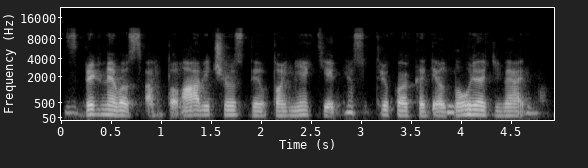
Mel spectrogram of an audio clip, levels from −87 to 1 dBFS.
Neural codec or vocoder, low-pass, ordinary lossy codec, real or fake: autoencoder, 22.05 kHz, a latent of 192 numbers a frame, VITS, trained on one speaker; 9.9 kHz; Opus, 16 kbps; fake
